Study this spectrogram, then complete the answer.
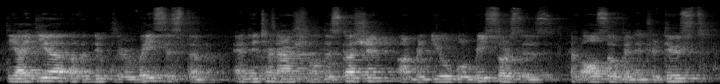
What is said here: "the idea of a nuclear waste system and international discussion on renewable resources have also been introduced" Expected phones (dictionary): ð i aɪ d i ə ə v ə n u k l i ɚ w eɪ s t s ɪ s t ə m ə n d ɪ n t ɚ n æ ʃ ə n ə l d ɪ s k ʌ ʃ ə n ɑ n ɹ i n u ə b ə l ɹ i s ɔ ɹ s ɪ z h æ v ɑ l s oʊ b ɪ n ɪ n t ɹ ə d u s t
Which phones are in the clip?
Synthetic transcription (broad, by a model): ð i aɪ d i ə ə v ə n u k l i ɚ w eɪ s s ɪ s t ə m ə n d ɪ n t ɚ n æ ʃ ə n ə l d ɪ s k ʌ ʃ ə n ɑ n ɹ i n u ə b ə l ɹ i s ɔ ɹ s ɪ z h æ v ɑ l s oʊ b ɪ n ɪ n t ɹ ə d u s t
